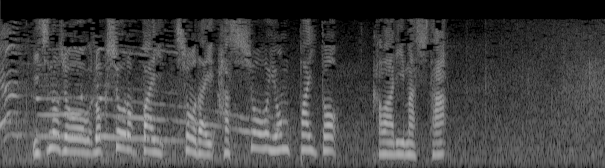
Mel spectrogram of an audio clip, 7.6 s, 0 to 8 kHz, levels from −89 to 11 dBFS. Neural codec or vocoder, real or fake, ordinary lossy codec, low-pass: none; real; MP3, 24 kbps; 7.2 kHz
